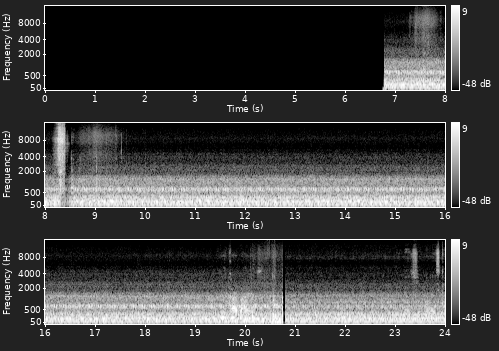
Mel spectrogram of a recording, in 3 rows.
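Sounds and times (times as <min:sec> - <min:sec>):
vehicle engine and road noise: 0:06.8 - 0:24.0.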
